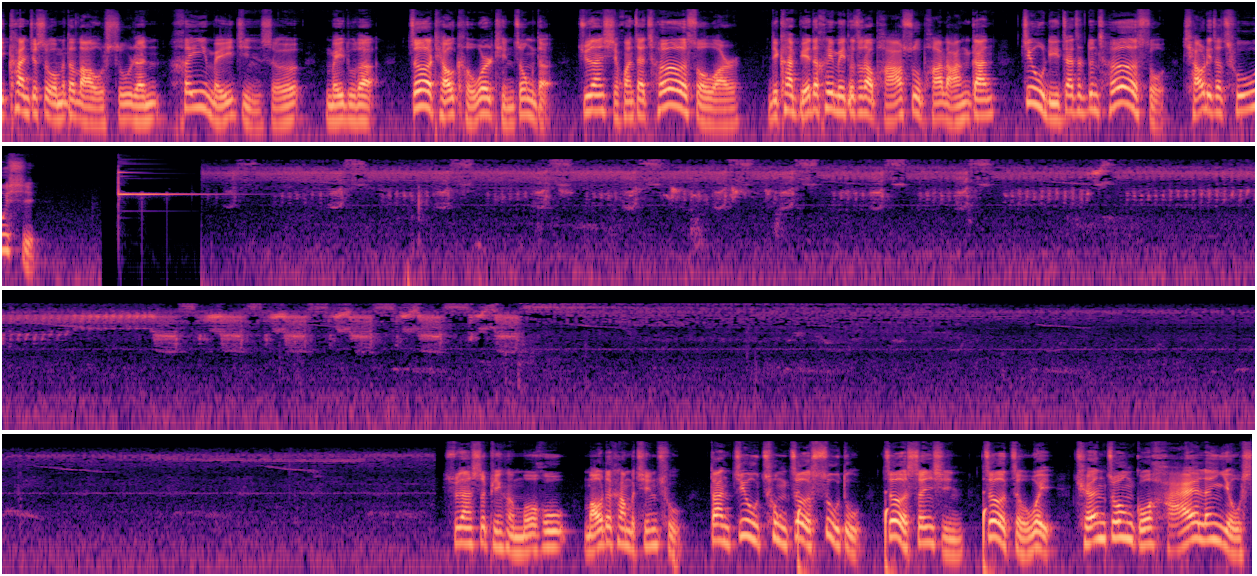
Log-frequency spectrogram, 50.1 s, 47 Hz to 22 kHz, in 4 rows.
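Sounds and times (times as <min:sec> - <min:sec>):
high ding: 0:13.7 - 0:14.9
bird-like chirps: 0:14.6 - 0:42.0
insects trilling: 0:14.7 - 0:42.0.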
